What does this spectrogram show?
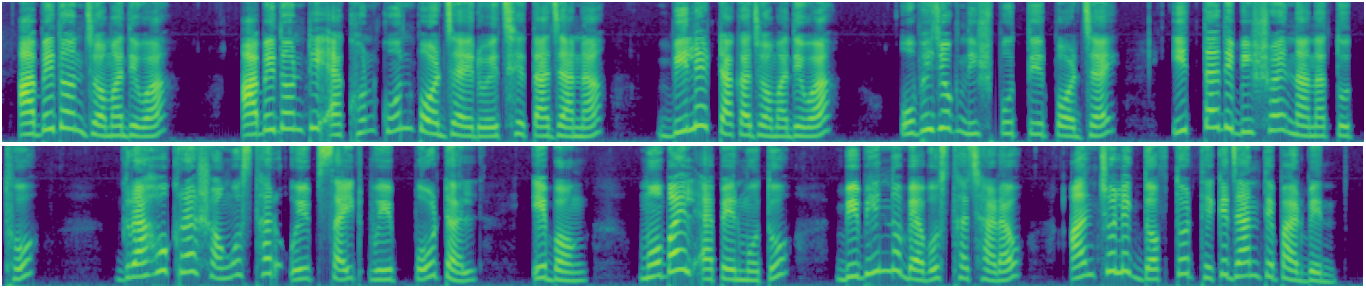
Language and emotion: Bengali, neutral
